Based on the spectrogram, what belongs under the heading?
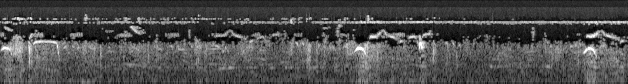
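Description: Small birds chirping: short, sharply arched calls stand out at the start, about five seconds in and near the end, with fainter bird calls in between.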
